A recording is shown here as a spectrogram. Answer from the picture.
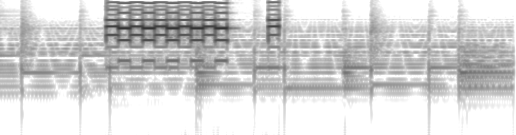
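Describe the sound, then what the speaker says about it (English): A telephone rings in a horror video game with a short electronic ringtone melody, one bright burst followed by softer chiming notes, close and clear with no talking. "My phone rings."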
